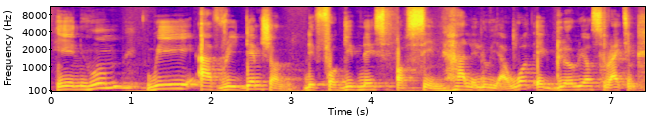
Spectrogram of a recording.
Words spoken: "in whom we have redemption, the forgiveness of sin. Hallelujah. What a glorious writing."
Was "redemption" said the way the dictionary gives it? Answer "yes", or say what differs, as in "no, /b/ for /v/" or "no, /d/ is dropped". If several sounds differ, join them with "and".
yes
